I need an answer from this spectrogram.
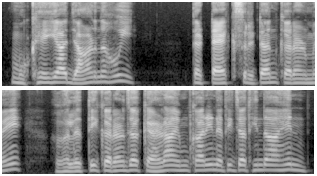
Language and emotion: Sindhi, fearful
